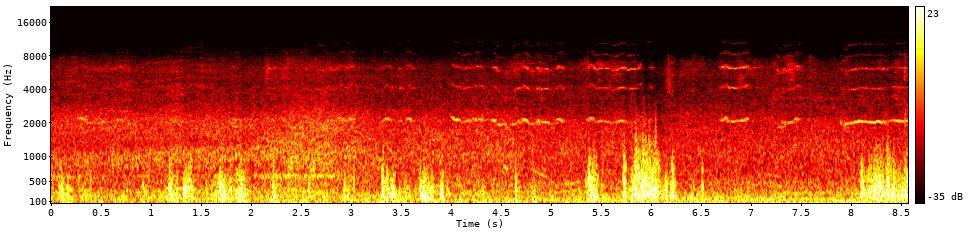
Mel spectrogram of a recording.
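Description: Steady city street traffic noise with wind buffeting the microphone in irregular low bumps.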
